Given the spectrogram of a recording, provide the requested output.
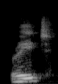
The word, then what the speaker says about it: read: মেট পে পেট উট রিড এটা উচ্চারণ হবে রেড ঠিক আছে রিডের পাস্ট টেন্সটাও বানানটা একই রাইটিং ফর্মে একই হবে বাট in terms of speaking তখন আমাদেরকে কি বলতে হবে রেড রিং রং সেড সি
